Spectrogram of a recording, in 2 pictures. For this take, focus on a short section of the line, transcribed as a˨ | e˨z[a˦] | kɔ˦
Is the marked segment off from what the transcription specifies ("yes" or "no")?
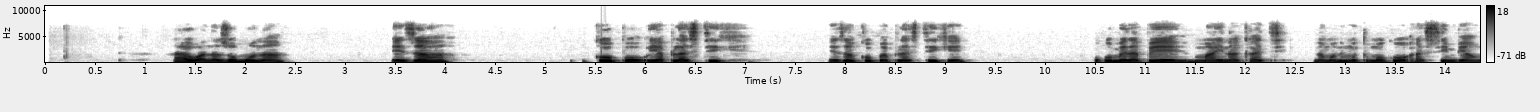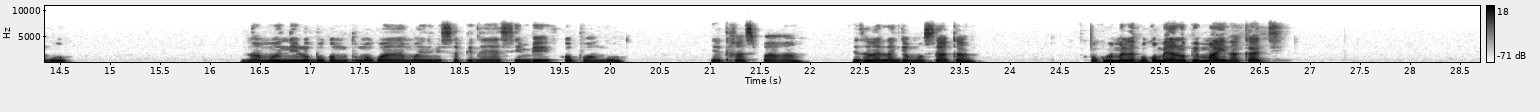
no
